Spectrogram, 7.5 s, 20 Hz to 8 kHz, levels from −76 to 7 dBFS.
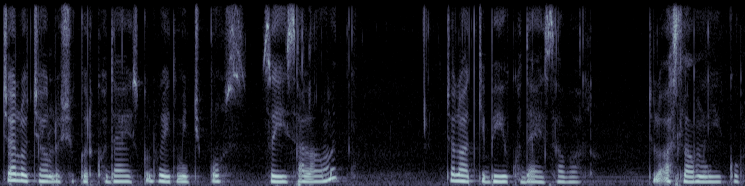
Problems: constant background noise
